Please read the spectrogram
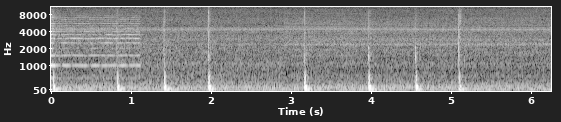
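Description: About nine short, low knocks, unevenly spaced roughly one every half to one second, from drum pads on a PreSonus ATOM pad controller, over a steady low hum. A held pitched tone cuts off about a second in.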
